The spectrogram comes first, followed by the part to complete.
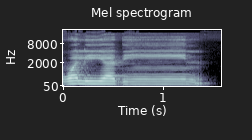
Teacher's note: اور اینڈ پہ نون کو سائلنٹ کر دیں گے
